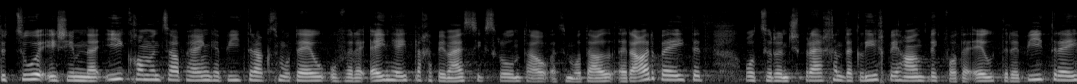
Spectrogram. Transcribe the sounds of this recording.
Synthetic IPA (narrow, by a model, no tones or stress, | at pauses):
d̥ət͡suəʔɪʃɪmnəʔiːkʰɔmənt͡sɑphɛŋɪɡəb̥iːtɾɑːksmɔdɛlʊfɛɾəʔɛɪnɦɛɪtlɪχəb̥emæsɪksɡ̥ɾʊntaʊʔəsmɔd̥ælɛ̰ɾɑːɾb̥ɛɪtət | vot͡sʊɾɛntʃpɾæχəndəɡ̥liːχb̥eɦɑndlɪɡfɔd̥ə̰ʔɛltəɾəb̥iːtɾɛɪ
